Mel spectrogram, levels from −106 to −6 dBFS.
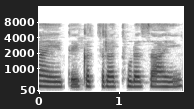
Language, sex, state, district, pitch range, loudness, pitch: Marathi, female, Maharashtra, Pune, 215-230 Hz, -31 LUFS, 220 Hz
